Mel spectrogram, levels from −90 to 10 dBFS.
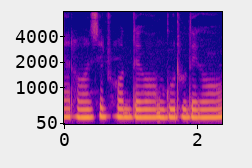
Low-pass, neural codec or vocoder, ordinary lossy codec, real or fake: none; none; none; real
